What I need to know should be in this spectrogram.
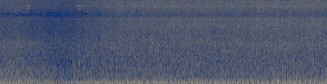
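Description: Mud and water splash under tyres.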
